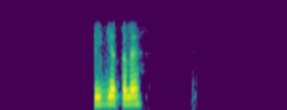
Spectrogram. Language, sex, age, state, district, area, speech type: Santali, male, 30-45, West Bengal, Paschim Bardhaman, urban, conversation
